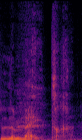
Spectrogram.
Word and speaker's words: Lemaitre: It's French, le maître.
